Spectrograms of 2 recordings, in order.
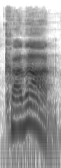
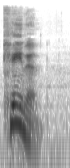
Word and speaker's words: Canaan: He curses Canaan, or as we pronounce it, Canaan.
